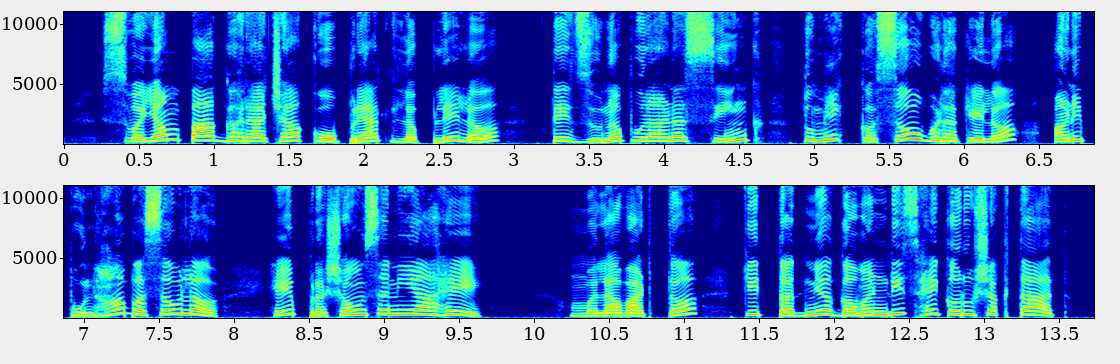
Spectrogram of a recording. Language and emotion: Marathi, surprised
